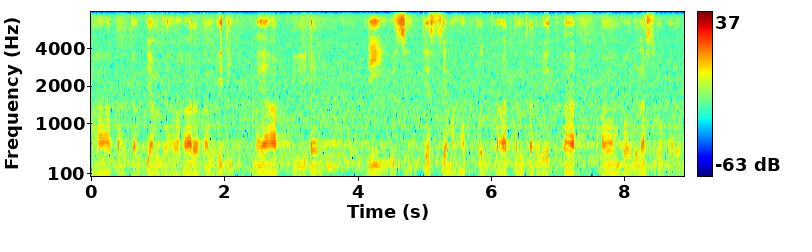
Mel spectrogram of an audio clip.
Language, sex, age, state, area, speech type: Sanskrit, male, 18-30, Uttar Pradesh, urban, spontaneous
